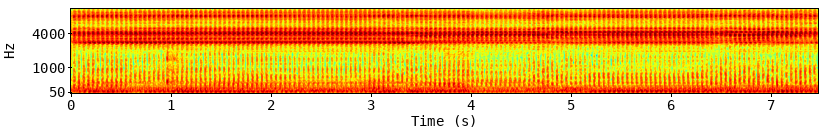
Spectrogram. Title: How do i stop my fridge fan from making noise#Lg fridge sound,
